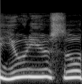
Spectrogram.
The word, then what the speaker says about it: Julius: そこでユーリウスを称えて、この月の名前をジュライに変えたんです。ユーリウスというのは JULIUS と書いてユーリウスと読む。これを英語読みすると J をジュと読みますのでジュリアス、だからジュライということで、 7 月ジュライはシーザーのお誕生月だったんでそうなったんですね。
